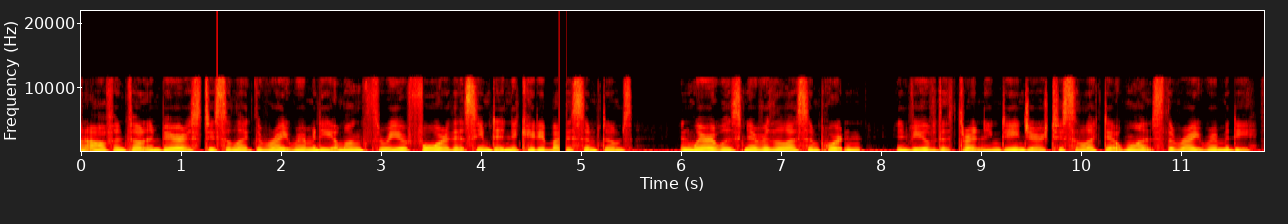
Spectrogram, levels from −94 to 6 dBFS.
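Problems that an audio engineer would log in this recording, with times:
1.37 s: pop
4.79–4.86 s: dropout 72 ms

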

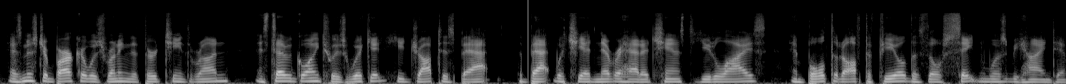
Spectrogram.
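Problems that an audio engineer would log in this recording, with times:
5.28 s: pop -3 dBFS

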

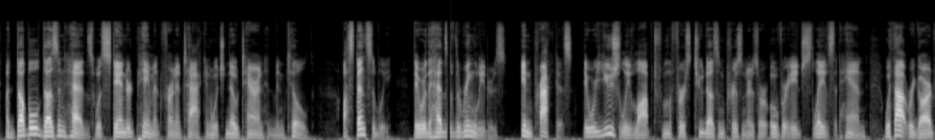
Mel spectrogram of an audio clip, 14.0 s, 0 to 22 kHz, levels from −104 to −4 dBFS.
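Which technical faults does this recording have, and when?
6.71–6.76 s: dropout 48 ms

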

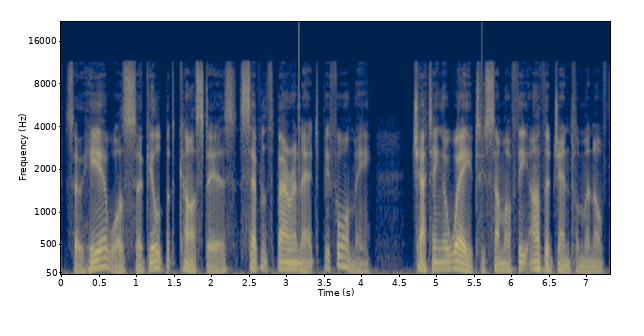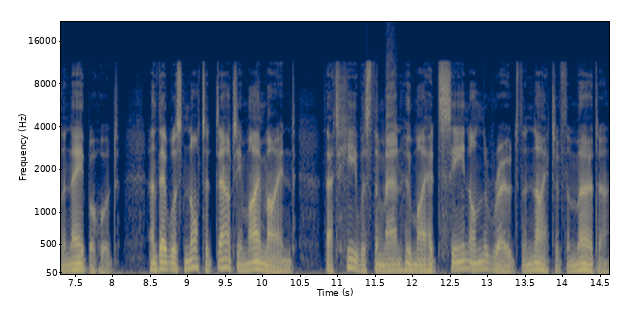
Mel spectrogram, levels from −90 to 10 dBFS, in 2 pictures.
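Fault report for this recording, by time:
3.16 s: pop -2 dBFS
5.60 s: pop -14 dBFS
11.33–11.80 s: clipped -15.5 dBFS

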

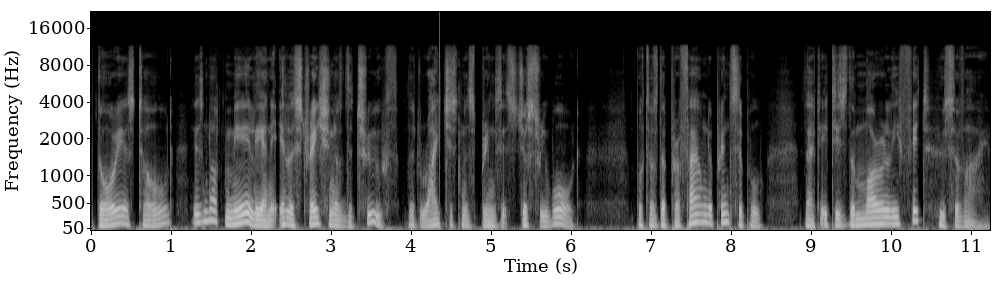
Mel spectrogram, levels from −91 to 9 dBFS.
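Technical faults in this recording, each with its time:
4.35 s: pop -6 dBFS

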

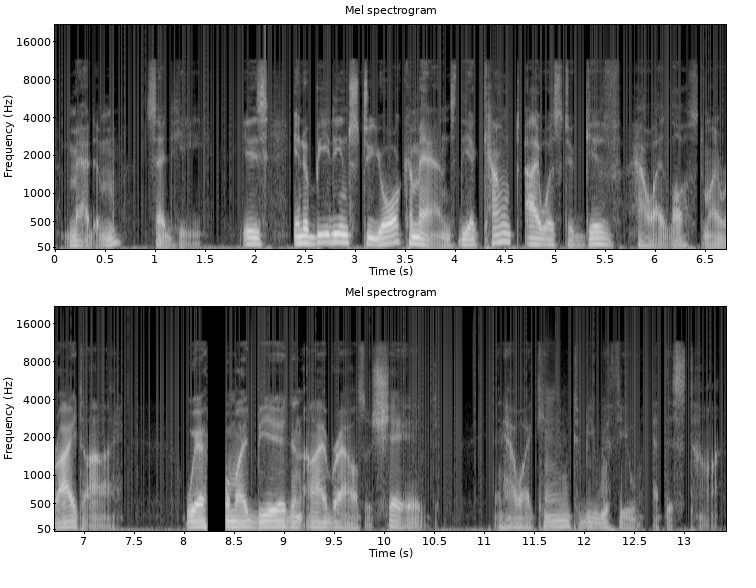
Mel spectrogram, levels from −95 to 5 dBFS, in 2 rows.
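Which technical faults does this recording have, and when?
crackle 63 per s -25 dBFS
0.58 s: dropout 3.3 ms
2.10 s: pop -4 dBFS
8.23–8.42 s: dropout 192 ms
11.61–12.63 s: clipped -20.5 dBFS

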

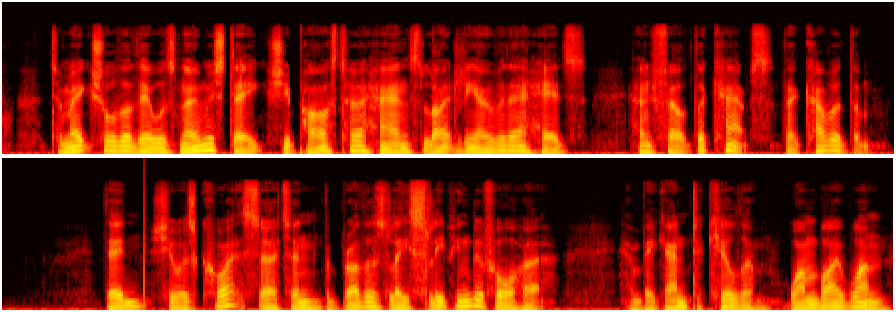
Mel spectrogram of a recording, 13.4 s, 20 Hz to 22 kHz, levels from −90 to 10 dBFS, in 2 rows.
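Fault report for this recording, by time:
7.75 s: pop -11 dBFS

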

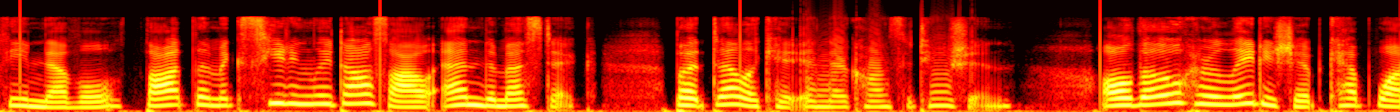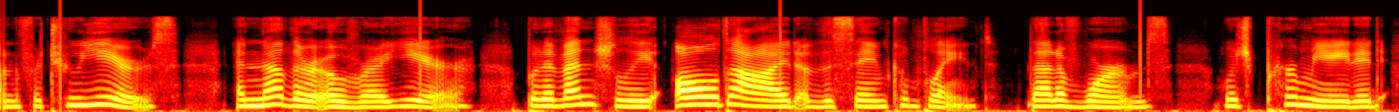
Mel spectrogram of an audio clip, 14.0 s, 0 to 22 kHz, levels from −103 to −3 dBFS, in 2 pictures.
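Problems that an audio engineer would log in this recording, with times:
tick 33 1/3 rpm -9 dBFS
3.96–4.92 s: clipped -22.5 dBFS
7.01–7.03 s: dropout 18 ms

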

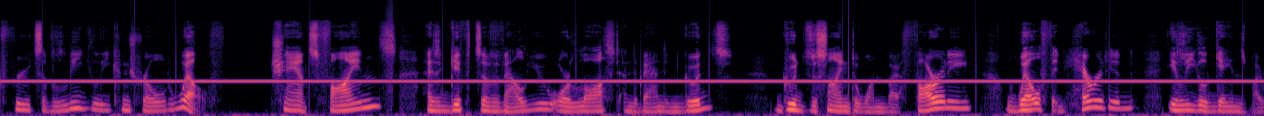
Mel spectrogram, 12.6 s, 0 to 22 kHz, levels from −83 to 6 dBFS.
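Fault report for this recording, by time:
tick 45 rpm -24 dBFS
whine 1.3 kHz -33 dBFS
1.34 s: pop -18 dBFS
3.82–3.94 s: clipped -29.5 dBFS
6.40 s: dropout 2.2 ms
8.48 s: pop -15 dBFS

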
